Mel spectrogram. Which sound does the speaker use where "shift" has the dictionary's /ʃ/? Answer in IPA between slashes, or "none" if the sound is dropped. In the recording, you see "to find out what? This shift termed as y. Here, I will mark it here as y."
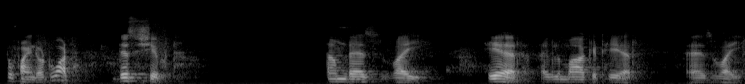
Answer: /ʃ/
